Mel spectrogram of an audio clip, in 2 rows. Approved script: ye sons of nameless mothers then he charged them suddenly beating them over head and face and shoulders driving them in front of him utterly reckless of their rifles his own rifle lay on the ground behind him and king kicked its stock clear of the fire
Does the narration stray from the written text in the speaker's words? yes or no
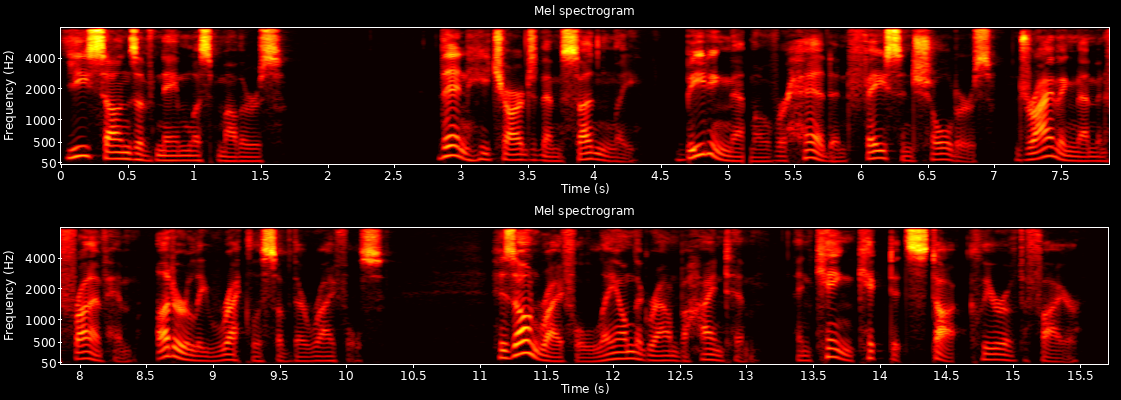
no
